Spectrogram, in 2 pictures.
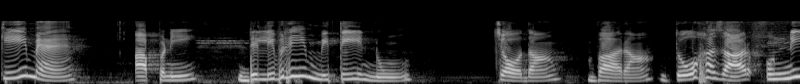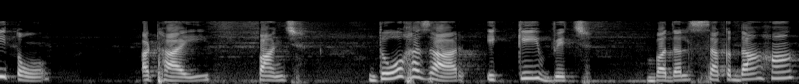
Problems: none marked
